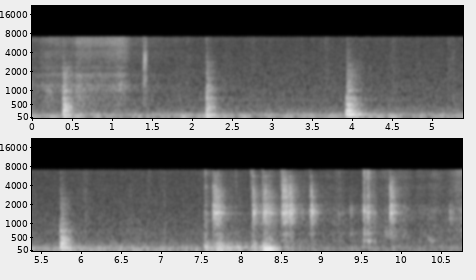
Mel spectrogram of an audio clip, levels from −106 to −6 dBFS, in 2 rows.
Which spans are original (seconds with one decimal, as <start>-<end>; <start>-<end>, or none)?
0.0-10.8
